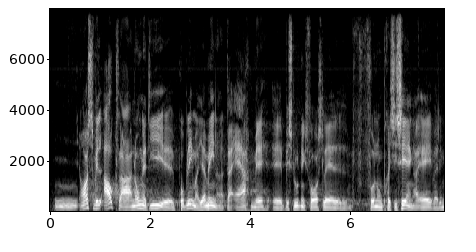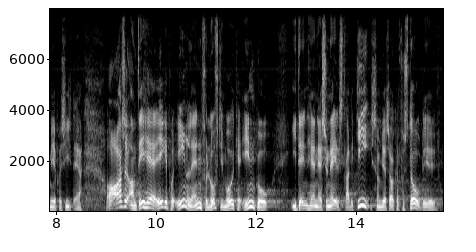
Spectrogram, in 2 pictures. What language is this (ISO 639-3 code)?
dan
